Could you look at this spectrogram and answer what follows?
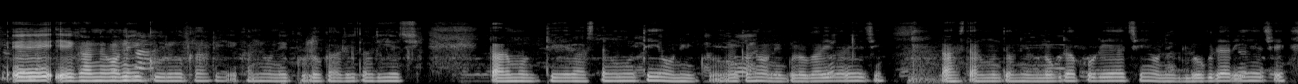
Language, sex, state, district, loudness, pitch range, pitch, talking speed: Bengali, male, West Bengal, Paschim Medinipur, -24 LUFS, 155-170 Hz, 160 Hz, 145 wpm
